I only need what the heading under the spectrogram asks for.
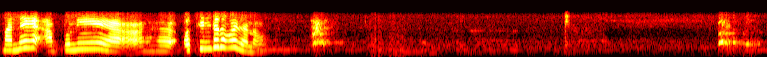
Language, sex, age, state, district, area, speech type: Assamese, female, 18-30, Assam, Morigaon, rural, conversation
